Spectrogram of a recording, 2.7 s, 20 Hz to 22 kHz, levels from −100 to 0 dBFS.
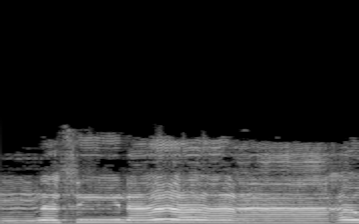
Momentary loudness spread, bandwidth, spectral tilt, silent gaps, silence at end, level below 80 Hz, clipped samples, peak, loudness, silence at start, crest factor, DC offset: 6 LU; 9.8 kHz; -2 dB/octave; none; 0 s; -46 dBFS; under 0.1%; -6 dBFS; -21 LUFS; 0 s; 16 dB; under 0.1%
